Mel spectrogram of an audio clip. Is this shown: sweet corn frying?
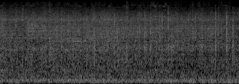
yes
